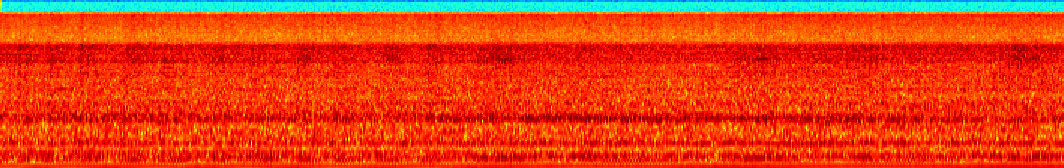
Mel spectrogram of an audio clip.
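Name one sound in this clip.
A pump motor hums steadily.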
